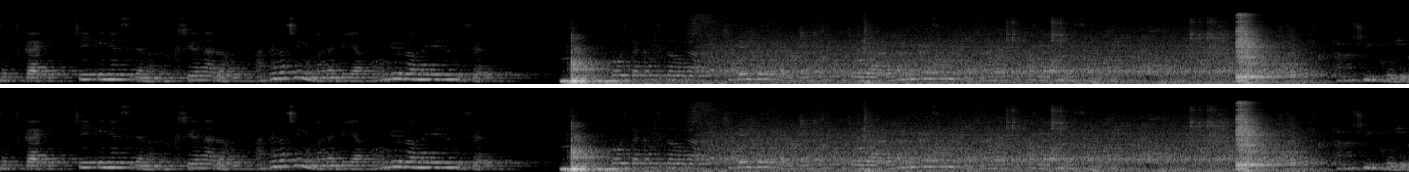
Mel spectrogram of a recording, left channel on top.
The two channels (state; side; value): identical; both; correlation 1.00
